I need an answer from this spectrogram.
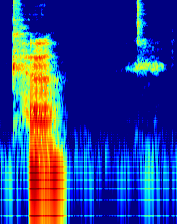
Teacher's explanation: it was early on an aspirated k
